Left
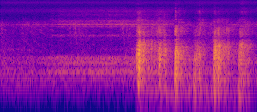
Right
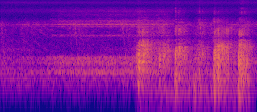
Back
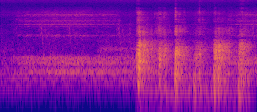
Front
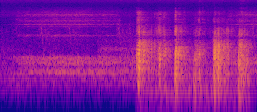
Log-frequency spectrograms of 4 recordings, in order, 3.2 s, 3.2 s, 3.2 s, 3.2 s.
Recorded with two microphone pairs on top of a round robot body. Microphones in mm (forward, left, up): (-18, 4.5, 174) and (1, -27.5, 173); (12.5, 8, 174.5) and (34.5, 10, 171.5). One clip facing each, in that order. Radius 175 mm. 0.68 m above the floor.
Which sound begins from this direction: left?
Running footsteps, at 1.7 s.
